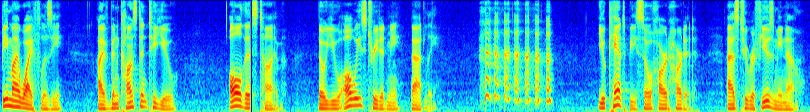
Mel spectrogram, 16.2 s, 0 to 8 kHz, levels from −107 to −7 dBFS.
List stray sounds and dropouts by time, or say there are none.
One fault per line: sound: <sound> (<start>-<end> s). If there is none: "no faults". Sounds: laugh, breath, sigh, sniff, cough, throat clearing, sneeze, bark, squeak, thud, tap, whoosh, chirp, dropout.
sound: dropout (5.0-5.1 s)
sound: laugh (9.6-11.1 s)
